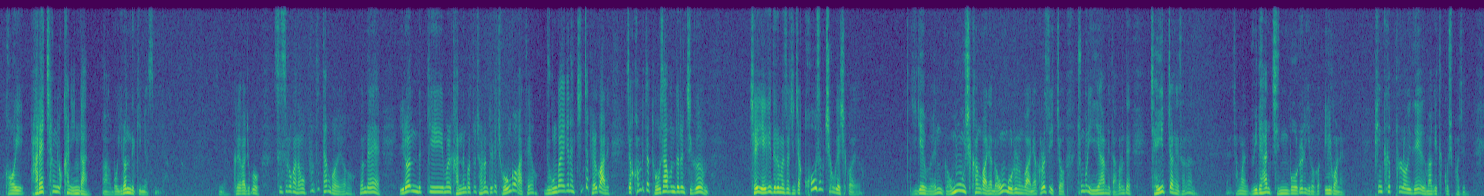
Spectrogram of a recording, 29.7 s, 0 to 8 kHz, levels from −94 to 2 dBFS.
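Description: Nothing's actually wrong in this speech recording; it's just come over a call path that leaves nothing above 8 kHz, which fits a wideband codec such as G.722, with some room noise sitting about 34 dB below the speech.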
